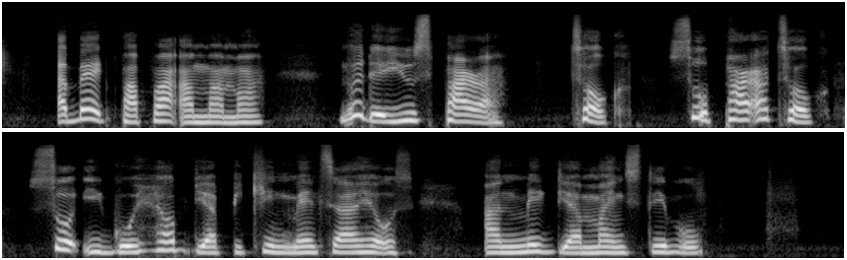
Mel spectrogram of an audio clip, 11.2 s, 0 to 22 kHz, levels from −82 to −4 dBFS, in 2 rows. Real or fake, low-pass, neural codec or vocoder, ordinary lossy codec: fake; 14.4 kHz; autoencoder, 48 kHz, 32 numbers a frame, DAC-VAE, trained on Japanese speech; none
